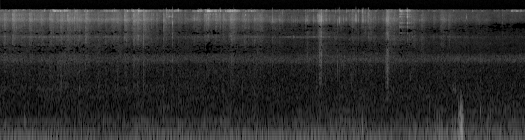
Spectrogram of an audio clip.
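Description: Low, steady wind rumble on the microphone, with one sharp thump about nine seconds in.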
